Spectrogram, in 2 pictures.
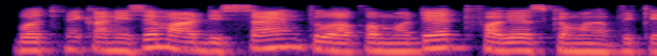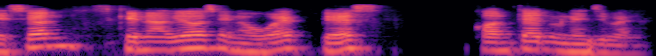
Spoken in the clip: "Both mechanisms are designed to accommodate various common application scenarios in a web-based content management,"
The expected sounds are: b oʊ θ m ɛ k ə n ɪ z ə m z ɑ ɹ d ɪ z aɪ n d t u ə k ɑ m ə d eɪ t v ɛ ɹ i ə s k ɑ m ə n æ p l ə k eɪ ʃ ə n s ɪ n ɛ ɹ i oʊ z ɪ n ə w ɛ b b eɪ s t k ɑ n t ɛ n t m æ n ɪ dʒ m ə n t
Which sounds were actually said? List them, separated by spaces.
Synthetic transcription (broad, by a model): b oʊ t m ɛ k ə n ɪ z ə m ɑ ɹ d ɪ s aɪ n t u ə k ɑ m ə d eɪ t f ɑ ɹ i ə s k ɑ m ə n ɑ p l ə k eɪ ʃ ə n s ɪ n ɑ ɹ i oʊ s ɪ n ə w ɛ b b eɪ s k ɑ n t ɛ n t m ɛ n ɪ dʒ m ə n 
